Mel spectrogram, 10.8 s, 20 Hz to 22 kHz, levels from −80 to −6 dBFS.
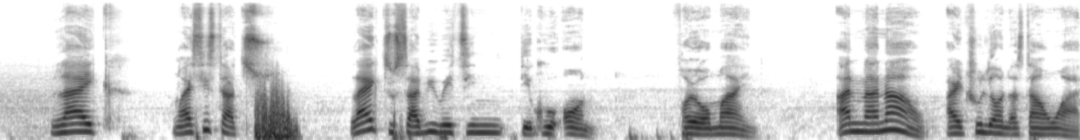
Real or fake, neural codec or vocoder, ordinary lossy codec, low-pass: real; none; none; none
